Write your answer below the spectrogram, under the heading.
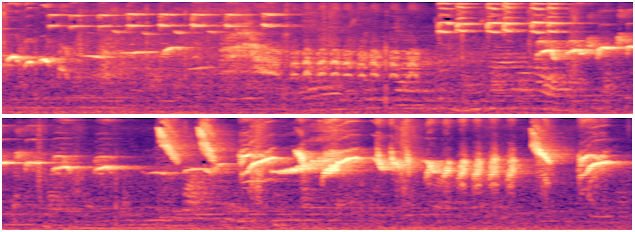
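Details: Orange-headed thrush, in a recording used as a lure to provoke other birds into agitation and song, pours out a fast, varied song of clear whistles, sharp chirps and rich warbled phrases with hardly a pause.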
